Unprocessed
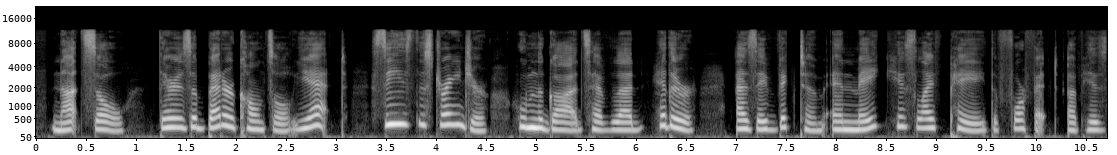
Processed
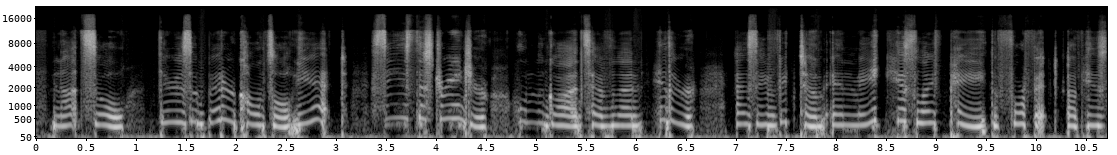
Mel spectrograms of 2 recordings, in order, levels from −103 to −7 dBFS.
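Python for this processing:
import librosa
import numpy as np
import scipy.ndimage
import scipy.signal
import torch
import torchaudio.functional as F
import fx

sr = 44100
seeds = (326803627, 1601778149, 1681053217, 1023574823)

y = fx.over_compress(x, sr, threshold_db=-33.0, ratio=-0.5)
y = fx.pitch_keep_formants(y, sr, semitones=7.5)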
